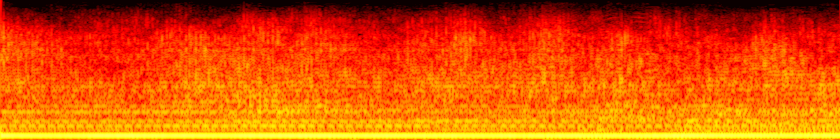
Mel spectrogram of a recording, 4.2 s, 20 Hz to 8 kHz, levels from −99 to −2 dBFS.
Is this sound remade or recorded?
recorded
